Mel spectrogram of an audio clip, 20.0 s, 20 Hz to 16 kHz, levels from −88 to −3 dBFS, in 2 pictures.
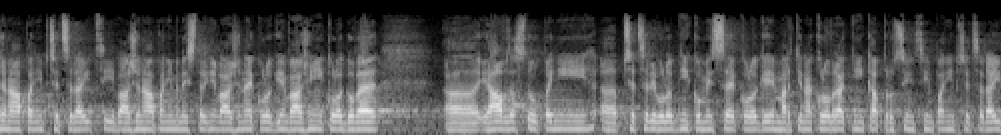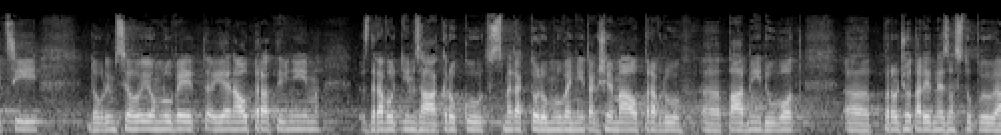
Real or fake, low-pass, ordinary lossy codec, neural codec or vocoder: real; 14.4 kHz; MP3, 48 kbps; none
